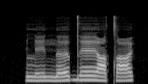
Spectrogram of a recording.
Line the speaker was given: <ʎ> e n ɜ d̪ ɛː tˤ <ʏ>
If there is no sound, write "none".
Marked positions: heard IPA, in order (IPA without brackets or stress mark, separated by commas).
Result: l, ʏ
